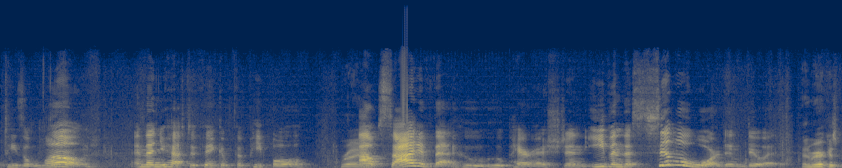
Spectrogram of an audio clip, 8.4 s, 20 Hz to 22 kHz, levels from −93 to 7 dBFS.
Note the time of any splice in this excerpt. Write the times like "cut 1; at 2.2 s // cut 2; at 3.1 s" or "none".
none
